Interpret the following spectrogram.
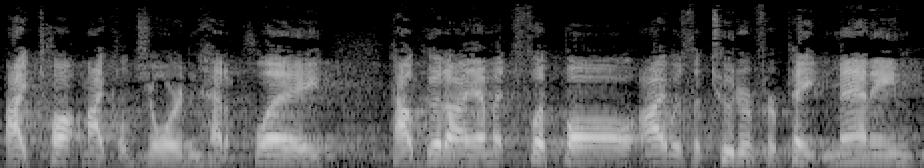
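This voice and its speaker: Older man, pastor, sermon, slightly high voice, loud then hushed, long church reverb. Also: flat delivery, moderate pace. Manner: preaching with swings between loud proclaiming and hushed earnest asides. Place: church sanctuary.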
